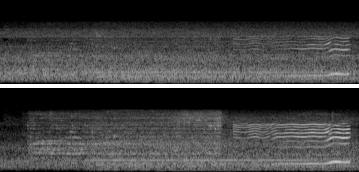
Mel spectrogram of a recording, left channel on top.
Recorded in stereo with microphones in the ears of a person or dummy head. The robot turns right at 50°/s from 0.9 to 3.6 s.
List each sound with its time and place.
0.3 s a running tap: 140° right; by 2.2 s 75° right
2.3 s singing: 140° right; by 3.5 s 80° right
